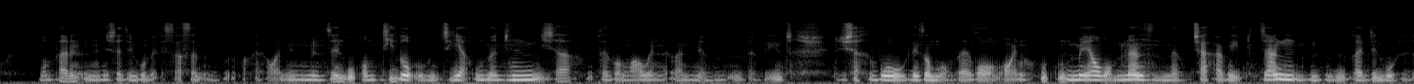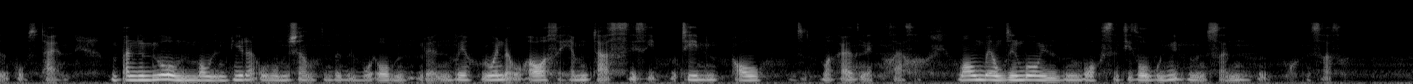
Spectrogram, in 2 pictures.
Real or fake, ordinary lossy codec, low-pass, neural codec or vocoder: fake; AAC, 48 kbps; 7.2 kHz; autoencoder, 22.05 kHz, a latent of 192 numbers a frame, VITS, trained on many speakers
